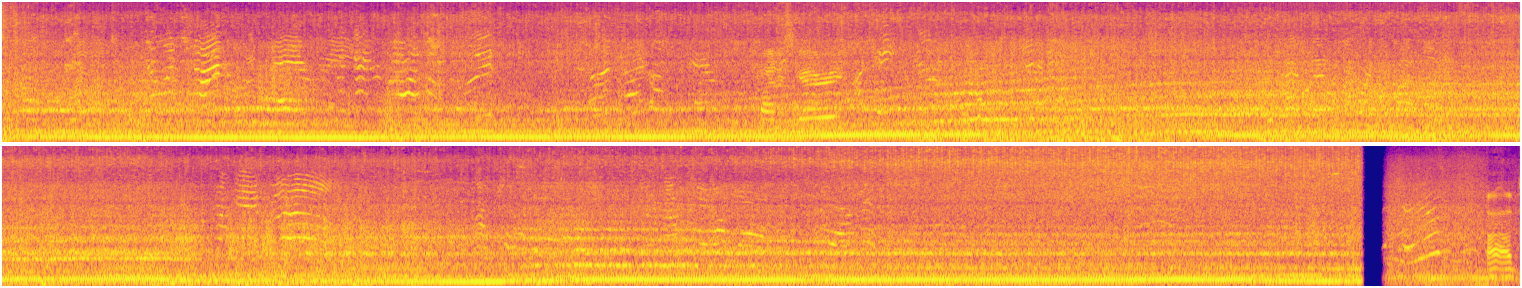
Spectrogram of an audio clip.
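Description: Engine of a monster-truck ride vehicle running under way, heard from its open passenger compartment: a deep, steady drone that rises and falls in pitch a few times, with faint voices over it. It cuts off suddenly near the end.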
